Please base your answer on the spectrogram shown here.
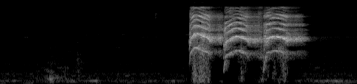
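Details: After a quiet stretch, an Indian ringneck parakeet bursts into a run of four rapid, raucous, wavering screams lasting about a second, in a small indoor space.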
